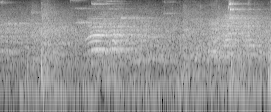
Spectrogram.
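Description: Futsal ball kicked and bouncing on a gym's hardwood court, with a sharp kick about half a second in, and players' voices calling out in the echoing hall.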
